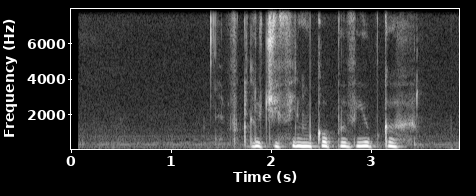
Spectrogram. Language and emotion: Russian, neutral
